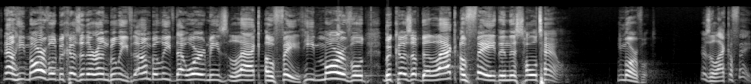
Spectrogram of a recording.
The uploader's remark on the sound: Preached at Gospel Lighthouse in Bossier City, La.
